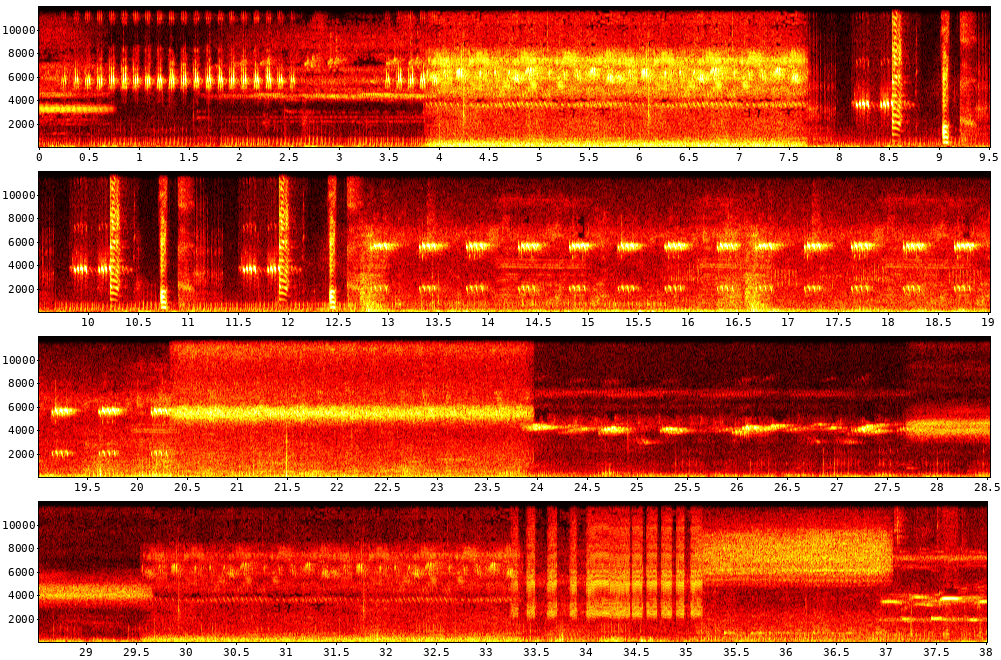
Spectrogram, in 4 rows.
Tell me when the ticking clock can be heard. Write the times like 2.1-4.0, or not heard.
not heard.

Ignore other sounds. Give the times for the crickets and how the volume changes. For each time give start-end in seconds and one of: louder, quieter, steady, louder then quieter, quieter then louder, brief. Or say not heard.
0.0-37.9 quieter.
